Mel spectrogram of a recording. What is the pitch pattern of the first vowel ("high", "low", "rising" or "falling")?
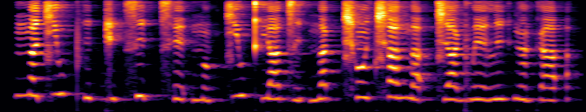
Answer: high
